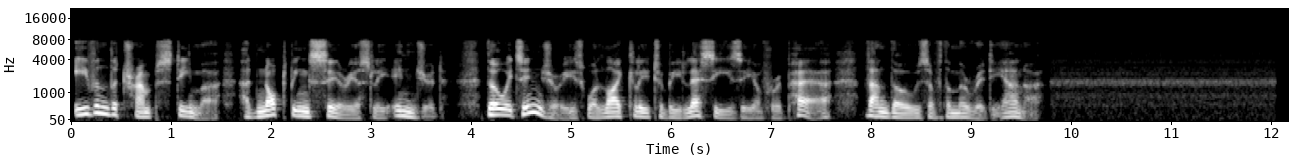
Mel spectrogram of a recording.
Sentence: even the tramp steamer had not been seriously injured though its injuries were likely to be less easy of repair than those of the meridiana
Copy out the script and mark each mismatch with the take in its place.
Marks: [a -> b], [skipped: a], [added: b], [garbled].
even the tramp steamer had not been seriously injured though its injuries were likely to be less easy of repair than those of the meridiana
